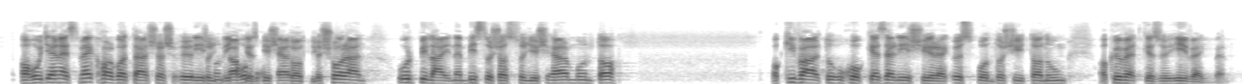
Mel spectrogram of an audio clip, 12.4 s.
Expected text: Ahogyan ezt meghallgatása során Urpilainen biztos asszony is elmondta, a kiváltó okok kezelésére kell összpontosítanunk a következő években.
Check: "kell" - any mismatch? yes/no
yes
